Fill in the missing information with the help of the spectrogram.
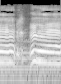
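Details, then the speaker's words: Brief high-pitched wailing cry with a short catch in the middle from a baby; normal developmental crying (Period of PURPLE Crying). "you go through this checklist in your head you know every day just trying to figure out how you can get your your baby to stop crying and soothe your baby"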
